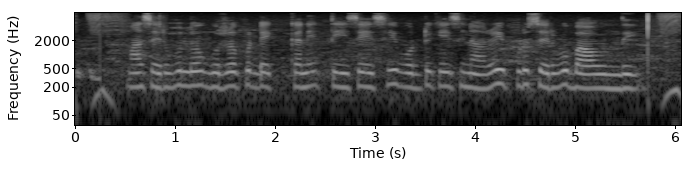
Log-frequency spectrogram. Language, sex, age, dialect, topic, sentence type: Telugu, female, 18-24, Utterandhra, agriculture, statement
